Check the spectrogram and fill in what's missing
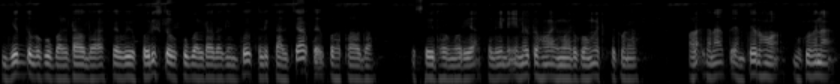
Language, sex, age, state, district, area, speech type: Santali, male, 30-45, West Bengal, Birbhum, rural, spontaneous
